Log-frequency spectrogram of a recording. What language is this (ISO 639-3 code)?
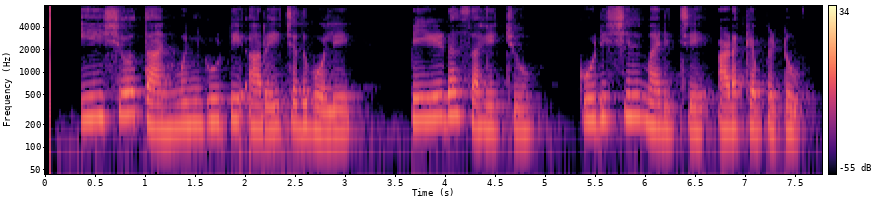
mal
